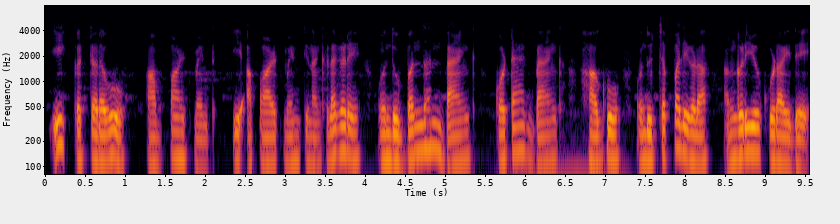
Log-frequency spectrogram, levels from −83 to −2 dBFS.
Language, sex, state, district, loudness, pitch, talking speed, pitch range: Kannada, male, Karnataka, Shimoga, -28 LUFS, 120 Hz, 115 wpm, 110-130 Hz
